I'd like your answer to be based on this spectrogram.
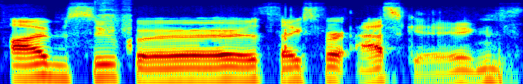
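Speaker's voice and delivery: loud, slow sarcastic I'm super; mock-cheerful loud reply.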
